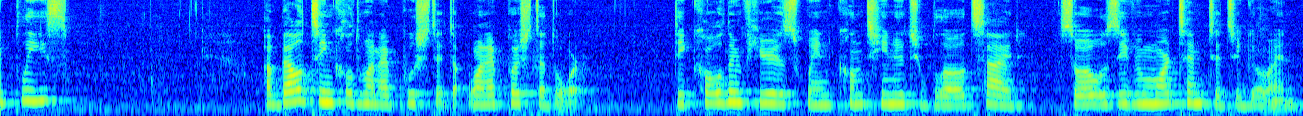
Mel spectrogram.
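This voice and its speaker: Young woman, Portuguese native speaker, somewhat high voice, faint room hum, podium mic. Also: gravelly, a little mellow. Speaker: student writer reading her story. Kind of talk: prose reading. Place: small lecture room with audience. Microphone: podium gooseneck mic.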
